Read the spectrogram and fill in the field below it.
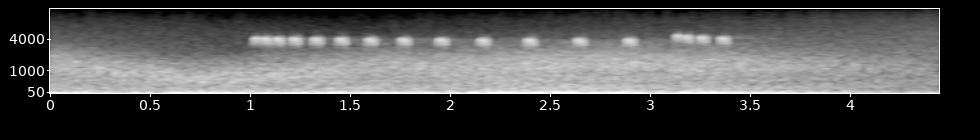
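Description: Short electronic blips tick rapidly in a quick run.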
